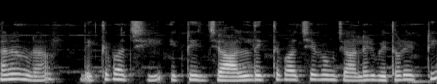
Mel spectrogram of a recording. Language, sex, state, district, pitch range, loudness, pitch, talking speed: Bengali, female, West Bengal, Purulia, 195-225 Hz, -18 LUFS, 210 Hz, 150 wpm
